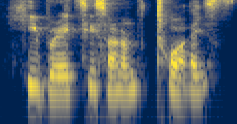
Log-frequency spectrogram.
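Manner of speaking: ordinary delivery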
